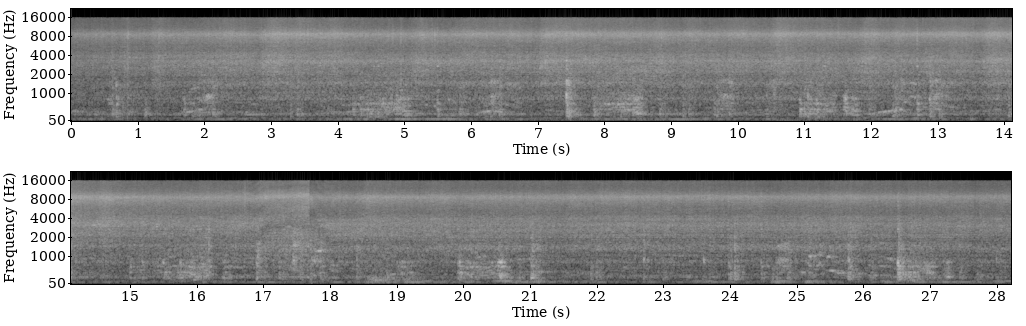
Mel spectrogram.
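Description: Chopped onion, tomato and whole spices sizzling in a nonstick kadai, with a slotted metal spatula stirring and scraping them in quick, irregular strokes as the tomatoes fry down into the masala.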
